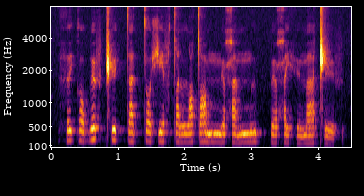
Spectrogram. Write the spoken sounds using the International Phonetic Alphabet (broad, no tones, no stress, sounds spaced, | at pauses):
h ə ɪ̯ k ɔ b œ f ǁ ø tː a tː ɔ ʃ e f tˤ ə lː œ tˤ u mː ø ħ a mː ɯ pː œ ħ e h ø m a ǁ ø f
